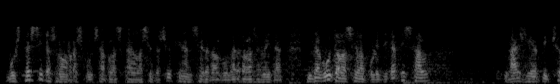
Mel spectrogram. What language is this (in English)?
Catalan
